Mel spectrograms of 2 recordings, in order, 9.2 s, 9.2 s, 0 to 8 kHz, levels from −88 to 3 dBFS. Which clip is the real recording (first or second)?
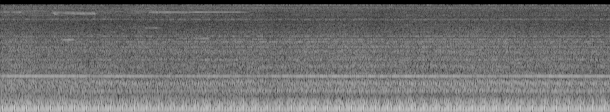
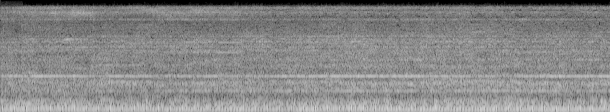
first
